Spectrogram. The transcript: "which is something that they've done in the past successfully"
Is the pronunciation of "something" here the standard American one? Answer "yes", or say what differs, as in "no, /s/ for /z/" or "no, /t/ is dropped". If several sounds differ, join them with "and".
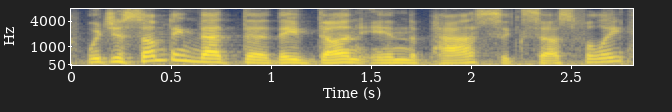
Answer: yes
